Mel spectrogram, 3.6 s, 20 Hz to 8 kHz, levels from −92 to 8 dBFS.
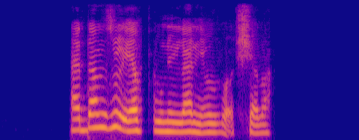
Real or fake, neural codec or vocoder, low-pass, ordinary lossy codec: fake; codec, 16 kHz, 2 kbps, FunCodec, trained on Chinese and English, 25 frames a second; 7.2 kHz; AAC, 48 kbps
